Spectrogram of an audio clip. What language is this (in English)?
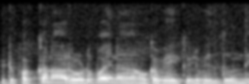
Telugu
